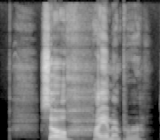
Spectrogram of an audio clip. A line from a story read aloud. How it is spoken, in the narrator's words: he sighed, sounding a little bored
